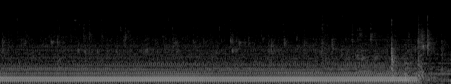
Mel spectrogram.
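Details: Nivona 930 coffee machine; customer reported howling. Steady, constant-pitch pump hum that cuts out cleanly, normal volume, no howl.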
